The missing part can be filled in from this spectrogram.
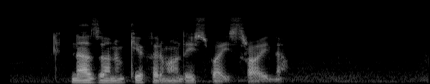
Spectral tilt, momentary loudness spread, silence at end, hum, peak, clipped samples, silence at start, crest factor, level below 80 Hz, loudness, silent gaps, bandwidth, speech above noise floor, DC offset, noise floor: -6 dB/octave; 18 LU; 1.45 s; none; -12 dBFS; under 0.1%; 0.55 s; 22 dB; -56 dBFS; -32 LUFS; none; 9.6 kHz; 31 dB; under 0.1%; -63 dBFS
